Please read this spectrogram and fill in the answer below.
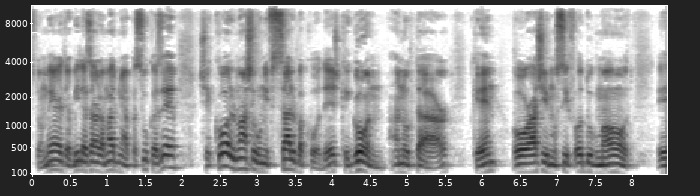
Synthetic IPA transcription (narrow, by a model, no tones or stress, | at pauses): st̪o̞me̞ʁetʁabilazaʁlamadmeapasukaze̞ʃe̞ko̞lmaʃeunifsalbakʰo̞de̞ʃkeɡo̞nhano̞taʁ | ke̞n | ʔo̞ʁaʃimo̞sifo̞d̪̚ːuɡmao̞t̪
